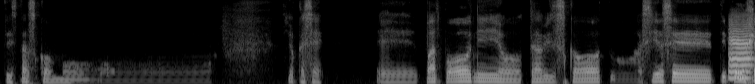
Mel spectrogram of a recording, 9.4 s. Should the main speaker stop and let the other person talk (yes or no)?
no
